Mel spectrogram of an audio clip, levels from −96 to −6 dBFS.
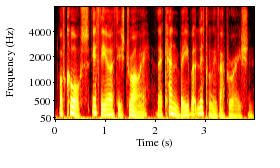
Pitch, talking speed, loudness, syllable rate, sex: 120 Hz, 195 wpm, -18 LUFS, 5.4 syllables/s, male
